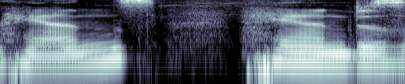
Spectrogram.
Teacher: It's so hard to say that D really, we just say hands. We drop the D.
